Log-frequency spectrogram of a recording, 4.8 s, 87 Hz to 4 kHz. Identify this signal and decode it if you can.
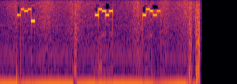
Five-tone selective call (ZVEI), heard as quick runs of five tones, tones of about 70 ms. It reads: 88005 88080 88080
